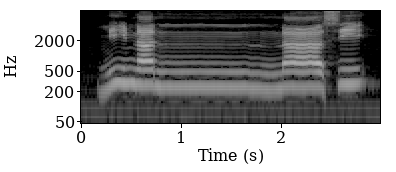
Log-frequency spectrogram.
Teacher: نون جب مشدد ہو تو اس میں غنہ ہوگا، جس کی مقدار 1 الف کے برابر ہے، یعنی بند انگلی کو کھولنے میں جتنی دیر لگتی ہے اتنی دیر آپ نے اس کو غنہ کرنا ہے۔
